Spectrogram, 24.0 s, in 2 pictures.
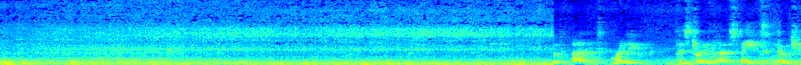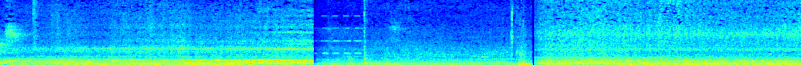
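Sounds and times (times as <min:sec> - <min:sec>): train pulling into station: 0:00.0 - 0:24.0
train running loudly: 0:00.0 - 0:24.0
short beeps: 0:16.8 - 0:17.6.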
